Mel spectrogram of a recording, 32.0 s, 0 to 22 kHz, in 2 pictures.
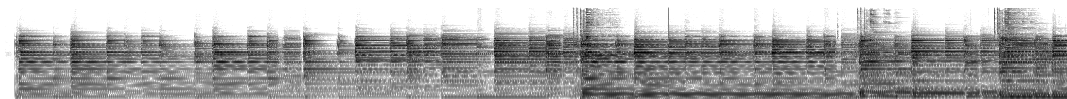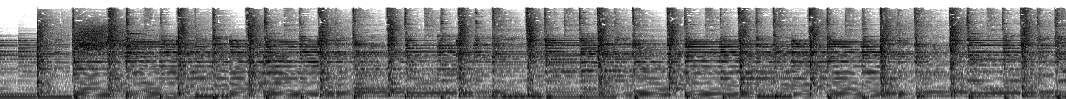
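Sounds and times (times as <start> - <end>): electric guitar rock music: 0.1 - 32.0.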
